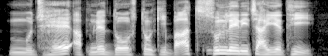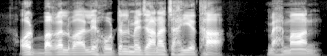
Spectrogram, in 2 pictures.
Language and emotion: Urdu, disgusted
